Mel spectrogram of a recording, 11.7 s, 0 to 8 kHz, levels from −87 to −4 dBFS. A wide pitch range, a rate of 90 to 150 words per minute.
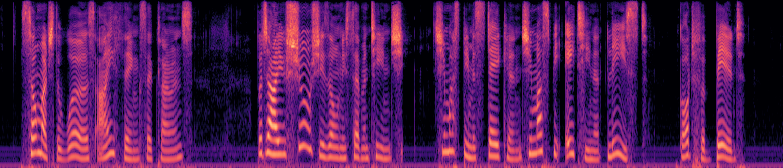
Yes: wide, 6.3 semitones; average, 140 wpm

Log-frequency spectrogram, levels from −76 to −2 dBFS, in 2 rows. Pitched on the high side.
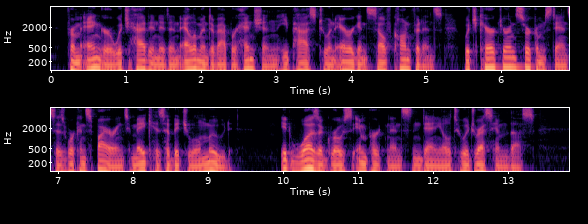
No: very low, 90 Hz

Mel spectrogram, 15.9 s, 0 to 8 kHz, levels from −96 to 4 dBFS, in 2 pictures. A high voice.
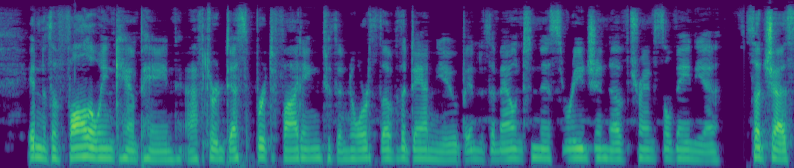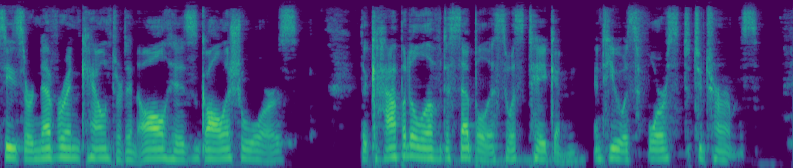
No: low, 115 Hz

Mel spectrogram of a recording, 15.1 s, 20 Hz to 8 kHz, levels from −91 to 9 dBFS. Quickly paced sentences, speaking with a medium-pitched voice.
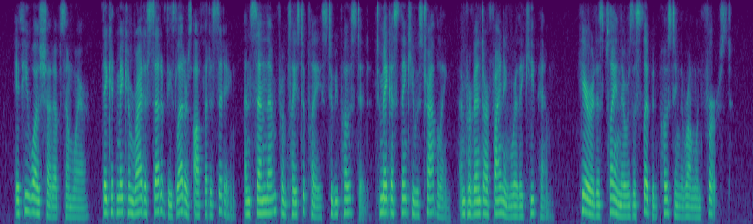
Yes: fast, 235 wpm; medium, 165 Hz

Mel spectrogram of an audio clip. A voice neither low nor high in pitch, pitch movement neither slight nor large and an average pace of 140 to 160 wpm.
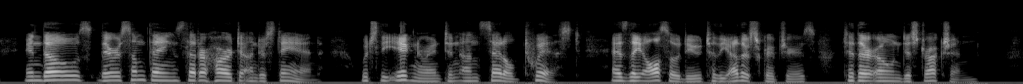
No: medium, 165 Hz; average, 4.7 semitones; average, 170 wpm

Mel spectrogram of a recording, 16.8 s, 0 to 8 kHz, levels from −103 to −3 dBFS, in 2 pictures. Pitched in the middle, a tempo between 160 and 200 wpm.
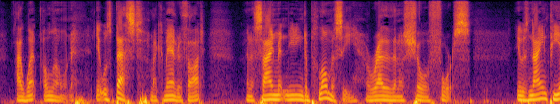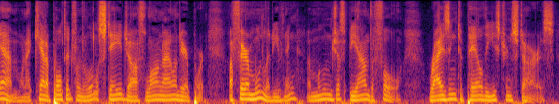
No: low, 120 Hz; average, 180 wpm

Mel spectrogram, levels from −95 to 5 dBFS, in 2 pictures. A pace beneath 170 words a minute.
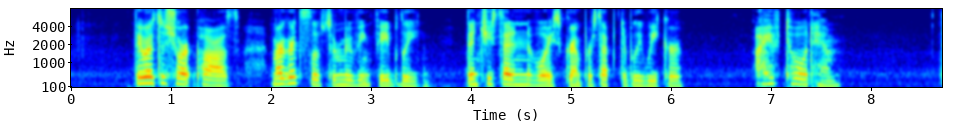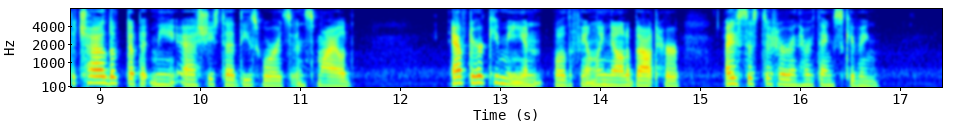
No: average, 175 wpm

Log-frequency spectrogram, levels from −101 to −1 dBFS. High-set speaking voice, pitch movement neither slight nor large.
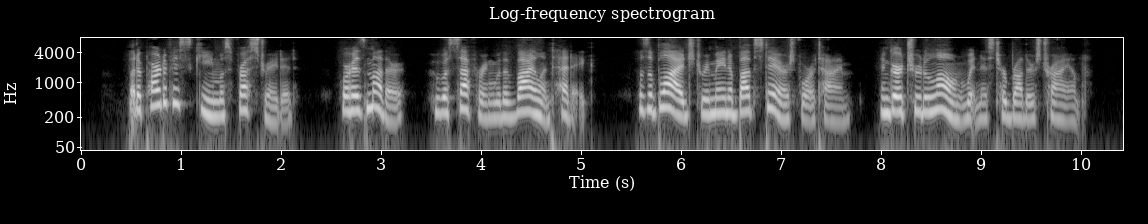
No: high, 240 Hz; wide, 6.0 semitones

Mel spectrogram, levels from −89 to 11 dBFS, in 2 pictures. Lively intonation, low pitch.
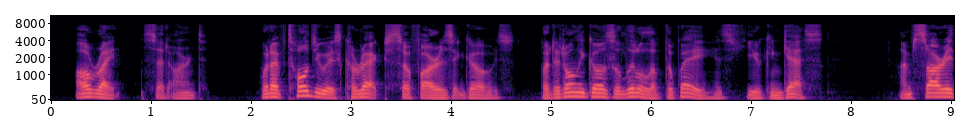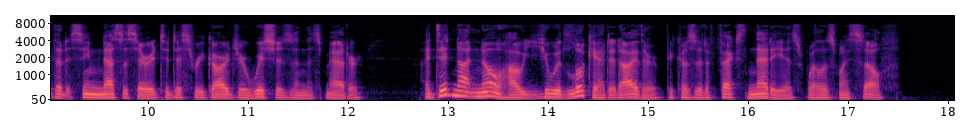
No: average, 3.7 semitones; low, 115 Hz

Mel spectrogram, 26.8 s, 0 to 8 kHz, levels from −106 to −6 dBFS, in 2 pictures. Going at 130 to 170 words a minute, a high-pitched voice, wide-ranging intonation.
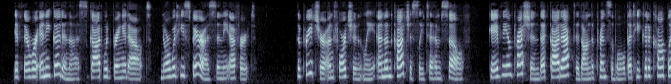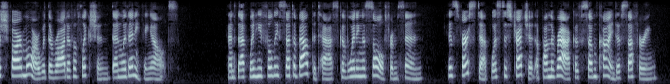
No: average, 180 wpm; very high, 255 Hz; wide, 6.8 semitones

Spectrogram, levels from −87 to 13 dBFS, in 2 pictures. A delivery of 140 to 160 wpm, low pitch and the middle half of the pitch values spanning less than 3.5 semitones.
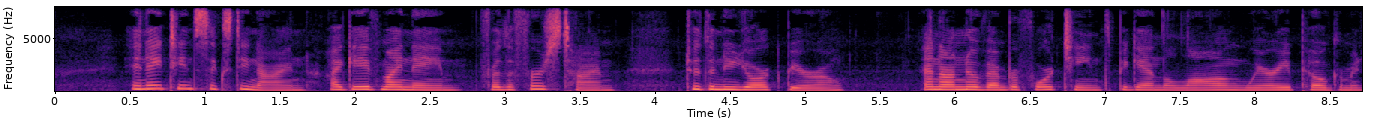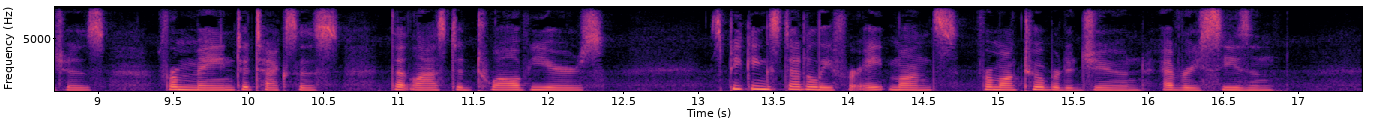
No: average, 150 wpm; high, 205 Hz; average, 2.9 semitones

